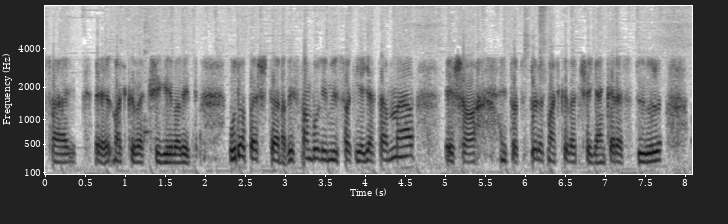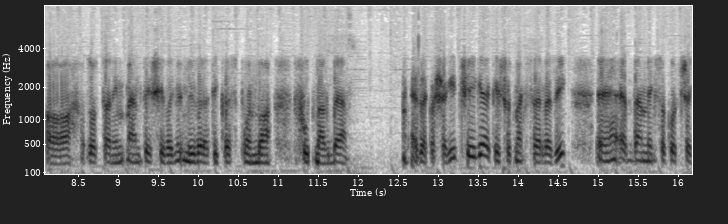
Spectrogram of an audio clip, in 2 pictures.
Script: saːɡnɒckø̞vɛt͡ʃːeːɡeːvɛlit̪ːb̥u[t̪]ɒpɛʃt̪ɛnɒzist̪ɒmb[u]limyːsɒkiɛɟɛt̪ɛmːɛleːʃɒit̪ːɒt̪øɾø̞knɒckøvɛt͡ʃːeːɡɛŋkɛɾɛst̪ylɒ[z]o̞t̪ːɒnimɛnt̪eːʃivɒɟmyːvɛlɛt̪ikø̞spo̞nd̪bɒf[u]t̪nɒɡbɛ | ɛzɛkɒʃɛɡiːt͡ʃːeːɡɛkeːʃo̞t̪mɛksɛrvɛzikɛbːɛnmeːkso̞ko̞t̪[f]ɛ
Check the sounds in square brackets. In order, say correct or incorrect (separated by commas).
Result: incorrect, correct, correct, correct, incorrect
